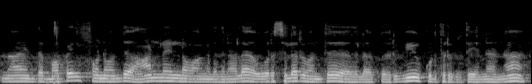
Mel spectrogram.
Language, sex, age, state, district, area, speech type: Tamil, male, 18-30, Tamil Nadu, Pudukkottai, rural, spontaneous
